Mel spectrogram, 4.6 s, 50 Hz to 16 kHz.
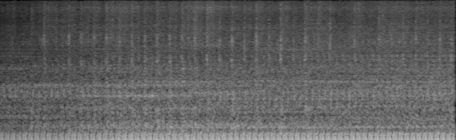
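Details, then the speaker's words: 2016 Husqvarna LGT2654 lawn tractor at idle: a fast, steady rattle of about four taps a second from the drive belt area. It stops when the brake pedal is lightly pressed and returns on release, so the transmission is not at fault; exact cause unconfirmed. "there's the noise so as it turns out there's nothing wrong with the transmission because you can hear right now that as long as i'm barely touching the brake pedal you're not hearing any sound whatsoever but as soon as i let off there's the sound"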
